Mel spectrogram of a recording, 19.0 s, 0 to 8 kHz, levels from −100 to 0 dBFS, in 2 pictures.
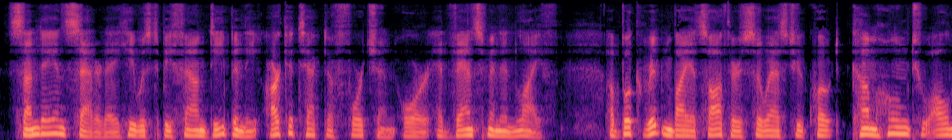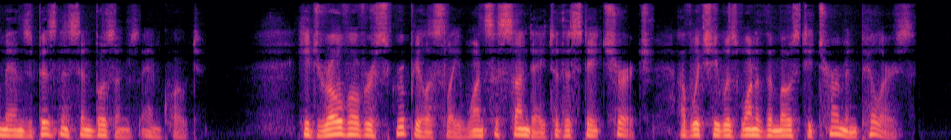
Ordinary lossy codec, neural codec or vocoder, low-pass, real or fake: AAC, 32 kbps; none; 7.2 kHz; real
